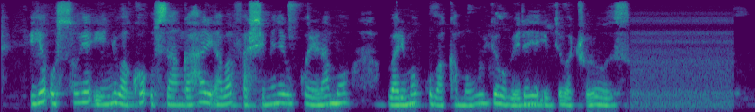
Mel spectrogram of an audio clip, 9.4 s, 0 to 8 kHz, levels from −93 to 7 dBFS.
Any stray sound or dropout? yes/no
no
